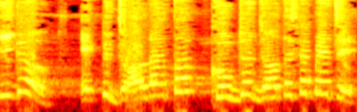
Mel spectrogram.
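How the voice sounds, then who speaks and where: A cartoonish character voice rattles along at a very fast pace over faint music in the background. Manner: whiny, self-pitying.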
